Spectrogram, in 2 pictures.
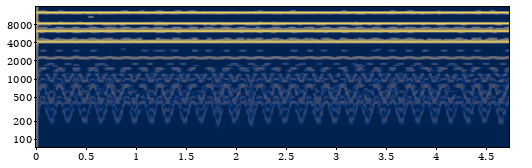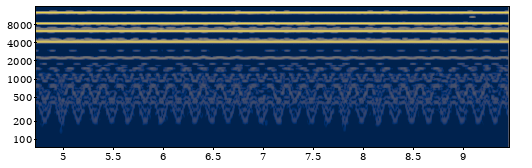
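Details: Simulated tinnitus, a recreation of the person's own tinnitus caused by standing near a concert amplifier: steady, high-pitched ringing tones with a faint wavering.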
